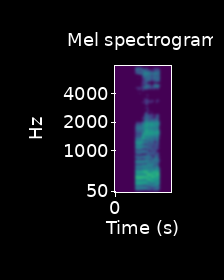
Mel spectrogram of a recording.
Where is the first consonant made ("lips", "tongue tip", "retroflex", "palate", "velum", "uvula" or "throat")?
retroflex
